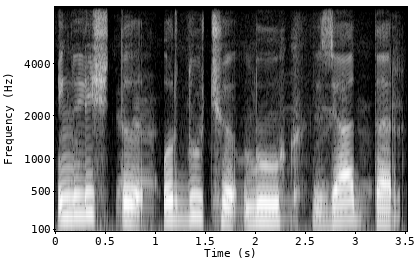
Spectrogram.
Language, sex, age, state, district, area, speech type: Kashmiri, male, 18-30, Jammu and Kashmir, Baramulla, rural, spontaneous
